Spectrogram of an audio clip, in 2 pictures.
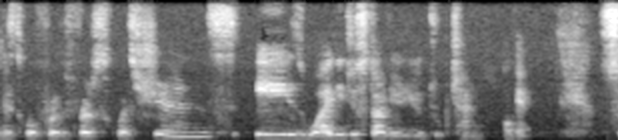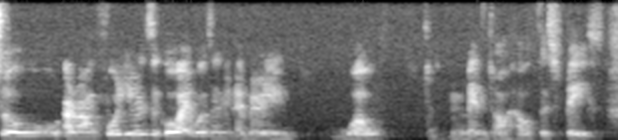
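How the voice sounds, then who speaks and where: A woman speaks very slowly with a non-native accent. Her fairly low voice has a dark, mellow tone and ordinary pitch variation. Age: late 20s. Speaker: book reviewer. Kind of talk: casual talk to camera. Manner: rambling, hesitant.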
